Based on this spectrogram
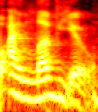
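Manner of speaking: normal talking voice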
